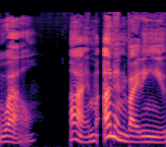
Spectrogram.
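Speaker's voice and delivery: ordinary delivery, nothing marked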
